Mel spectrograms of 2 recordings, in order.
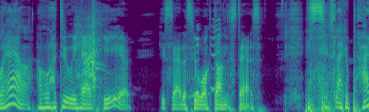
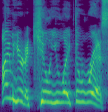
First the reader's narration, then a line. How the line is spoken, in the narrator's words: he shouted in anger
